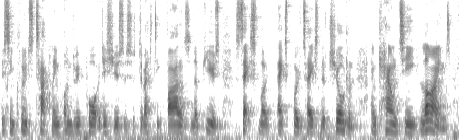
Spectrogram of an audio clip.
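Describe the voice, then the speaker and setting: A man's very fast speech at a medium pitch, with hardly any pauses and fairly even intonation. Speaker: local councillor. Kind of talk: council debate speech.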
